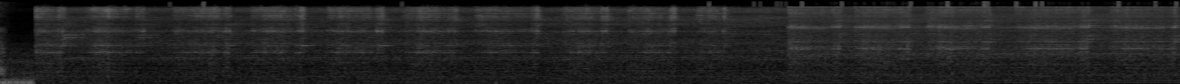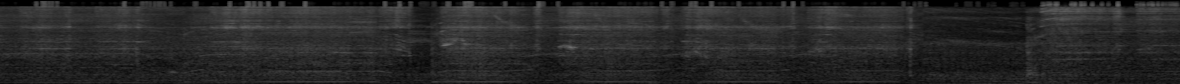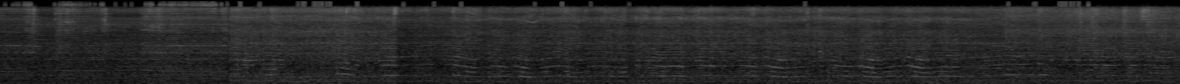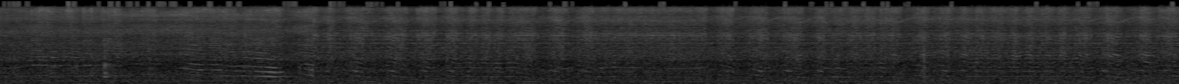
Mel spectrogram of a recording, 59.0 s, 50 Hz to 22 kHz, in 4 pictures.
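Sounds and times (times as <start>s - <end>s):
tool rasping on wood: 27.8s - 58.9s.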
